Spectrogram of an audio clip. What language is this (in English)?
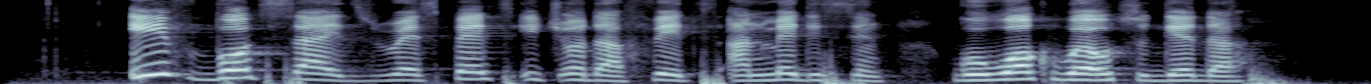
Nigerian Pidgin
